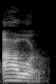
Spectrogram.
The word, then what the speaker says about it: hour: 봐요 이게인지를 알고 이번 이게 발음이 아라고 생각하시면 돼요 보고 our 보고 our 보고 아만 하시면 돼요 오케이 갑니다 스펠링 외우지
